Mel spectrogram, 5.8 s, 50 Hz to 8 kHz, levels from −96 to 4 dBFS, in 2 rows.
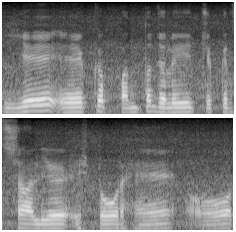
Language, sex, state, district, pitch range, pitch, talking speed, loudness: Hindi, male, Rajasthan, Jaisalmer, 110-120 Hz, 115 Hz, 70 wpm, -15 LUFS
